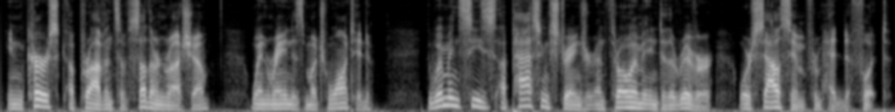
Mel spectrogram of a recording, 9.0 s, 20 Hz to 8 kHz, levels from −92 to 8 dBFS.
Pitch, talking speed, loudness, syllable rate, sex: 115 Hz, 210 wpm, -20 LUFS, 5.7 syllables/s, male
